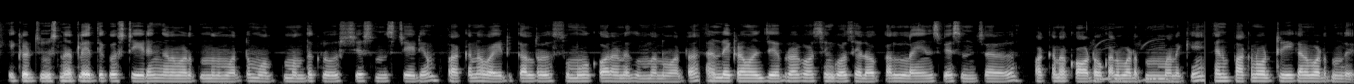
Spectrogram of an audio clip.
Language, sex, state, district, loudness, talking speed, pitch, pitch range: Telugu, male, Andhra Pradesh, Visakhapatnam, -18 LUFS, 175 wpm, 145 Hz, 140-150 Hz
